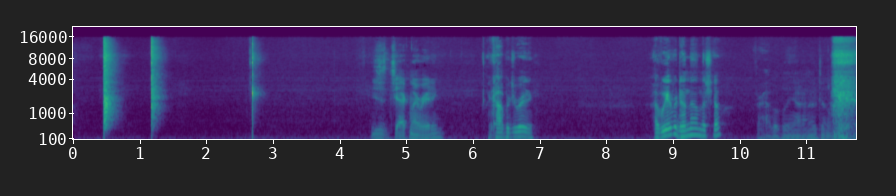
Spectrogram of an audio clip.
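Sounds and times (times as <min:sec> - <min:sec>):
sharp hand slaps on a microphone: 0:02.6 - 0:02.9
speech: 0:04.5 - 0:05.6, 0:06.2 - 0:07.0, 0:08.7 - 0:11.7.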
